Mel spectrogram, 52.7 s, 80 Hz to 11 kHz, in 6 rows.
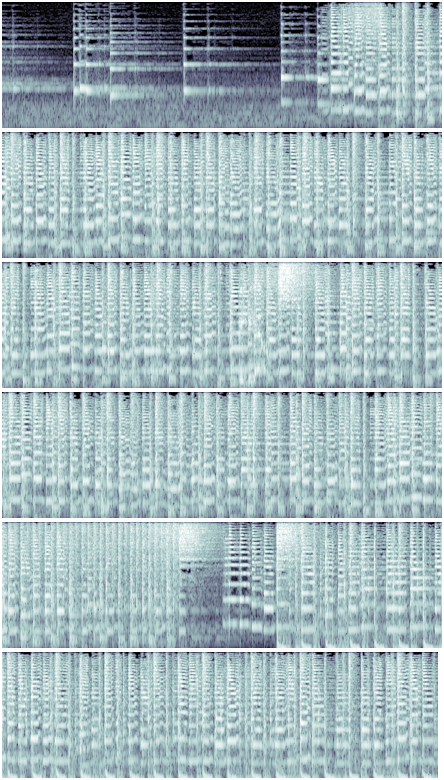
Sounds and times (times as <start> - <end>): New-age music: 0.0 - 52.7
Dance music: 22.0 - 26.4, 40.7 - 52.7.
